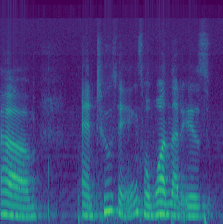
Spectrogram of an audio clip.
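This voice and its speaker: A woman speaks at a moderate pace. Her voice sits at a medium pitch. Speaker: presenter. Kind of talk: audience comment.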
